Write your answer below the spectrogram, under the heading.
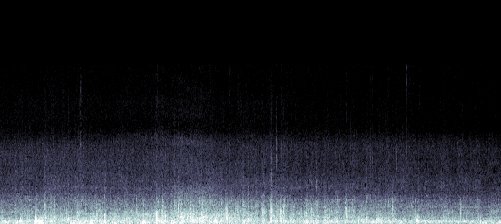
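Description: A vehicle travelling on a gravel road: steady tyre noise with small crackles from the loose stones, mixed with wind on the microphone.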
